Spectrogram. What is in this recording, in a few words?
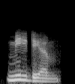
"medium", Indian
